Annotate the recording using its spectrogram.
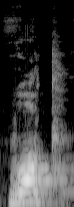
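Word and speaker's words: walk: ए एल F half W ए एल के वॉक टी एल के टॉक बी ए एल एम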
